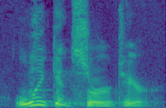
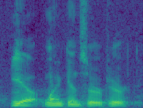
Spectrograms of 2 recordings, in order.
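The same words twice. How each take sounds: First: Slow, marvelling at LINCOLN; retold wonder, savour the name slowly; Sonny in awe. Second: Low, unimpressed echo; blowing him off. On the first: Congressman showing his colleague the chamber, awed. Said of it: "he was just in awe of the institution". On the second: Retold or imitated. Sleepy congressman answering his chatty colleague, dismissive. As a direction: humour him, barely interested. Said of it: "I'm just blowing him off".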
